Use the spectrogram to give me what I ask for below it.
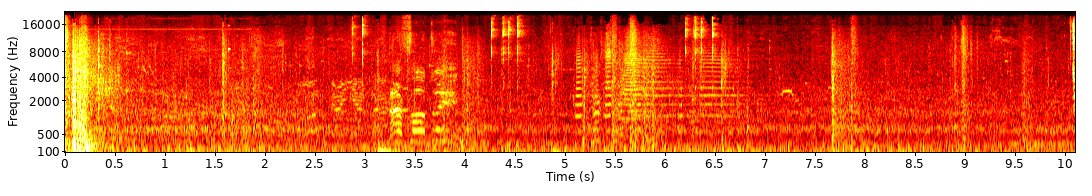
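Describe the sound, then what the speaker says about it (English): Scattered musket volleys and gunshots in a Napoleonic Wars battle game as troops fire on retreating units, sharp cracks over a continuous battle din with a voice talking. "Just firing at the retreating units here."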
